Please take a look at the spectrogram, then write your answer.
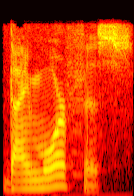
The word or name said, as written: dimorphous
